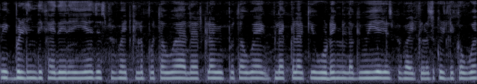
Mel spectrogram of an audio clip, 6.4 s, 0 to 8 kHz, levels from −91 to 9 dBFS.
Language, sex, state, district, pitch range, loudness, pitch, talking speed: Hindi, female, Bihar, Gopalganj, 210-215 Hz, -33 LUFS, 210 Hz, 330 wpm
